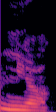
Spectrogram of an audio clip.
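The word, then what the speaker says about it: ञ: आप में से कई छात्र फिर कहते हैं कि मैम इसका उच्चारण तो हम कहते हैं ड, या फिर इसका भी अणे, या फिर हम कुछ नहीं करते हैं, भूल गए हैं कि हम क्या करते थे। तो ध्यान देंगे इसका उच्चारण क्या है, न्य, या फिर न्य बोल देते हैं।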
